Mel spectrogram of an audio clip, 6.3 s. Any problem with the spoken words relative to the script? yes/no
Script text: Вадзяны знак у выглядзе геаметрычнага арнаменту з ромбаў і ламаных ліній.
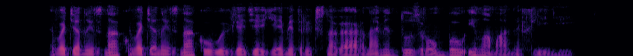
yes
